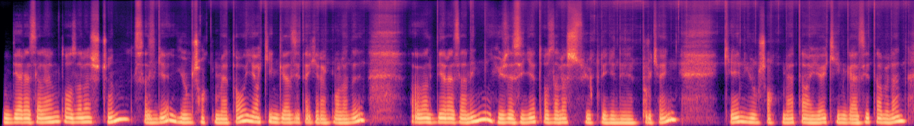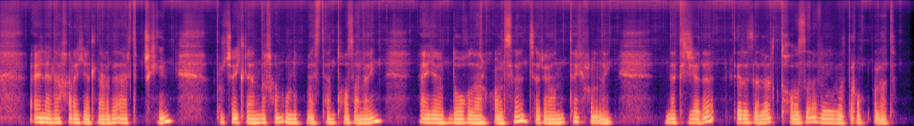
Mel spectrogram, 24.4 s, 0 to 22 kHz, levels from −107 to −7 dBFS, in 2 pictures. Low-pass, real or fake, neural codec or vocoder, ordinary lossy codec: none; fake; autoencoder, 48 kHz, 128 numbers a frame, DAC-VAE, trained on Japanese speech; none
